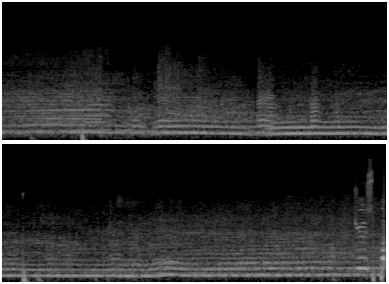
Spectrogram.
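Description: Engines of race cars lapping a track during a heat race drone continuously, with pitch sweeps as the cars pass and shift, the sound sitting at a moderate distance under a commentator's voice.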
